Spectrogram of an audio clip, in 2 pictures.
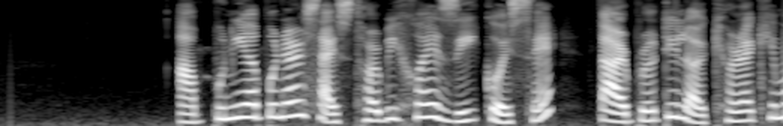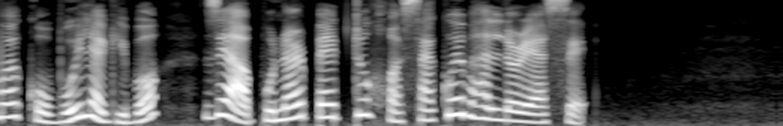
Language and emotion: Assamese, surprised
